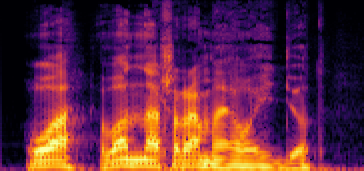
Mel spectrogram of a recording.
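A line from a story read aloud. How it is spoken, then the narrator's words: Loud. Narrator (Russian): громко сказал Иван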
